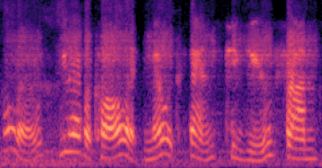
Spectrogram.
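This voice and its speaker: A woman's voice: mid-range voice, normal speed. A woman reading a formal recorded call message, heard through an automated phone system. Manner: even, formal announcement delivery. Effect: heard over a phone line. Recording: tinny phone line, faint hiss.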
